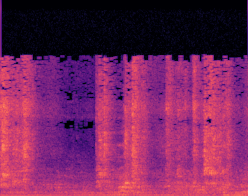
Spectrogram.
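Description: A hand trowel scraping and smoothing wet self-levelling floor compound in a series of short swishing strokes, over a steady low hum.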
